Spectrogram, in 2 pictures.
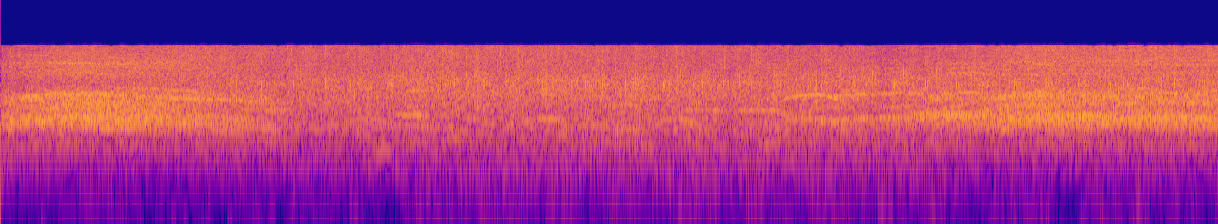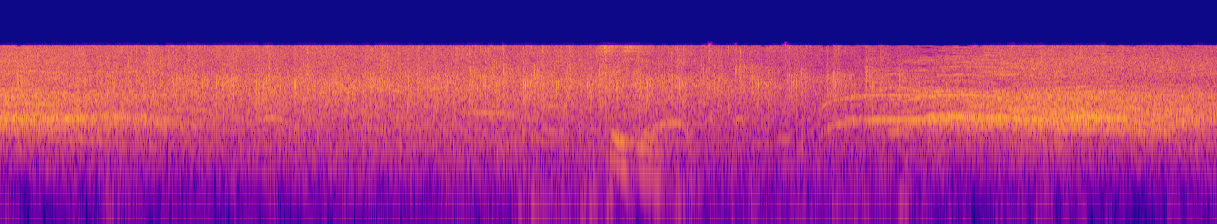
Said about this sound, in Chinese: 谢谢朋友们的热情掌声。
